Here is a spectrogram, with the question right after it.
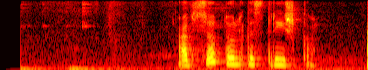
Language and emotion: Russian, neutral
